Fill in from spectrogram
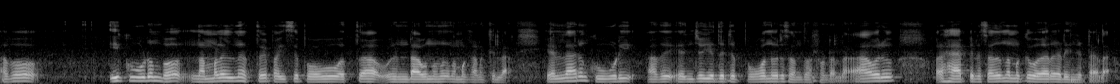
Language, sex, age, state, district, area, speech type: Malayalam, male, 30-45, Kerala, Kasaragod, rural, spontaneous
